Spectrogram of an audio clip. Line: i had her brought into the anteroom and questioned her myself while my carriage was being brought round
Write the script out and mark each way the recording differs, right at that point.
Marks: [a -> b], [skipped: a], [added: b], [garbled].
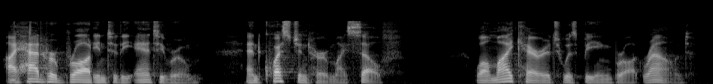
i had her brought into the anteroom and questioned her myself while my carriage was being brought round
